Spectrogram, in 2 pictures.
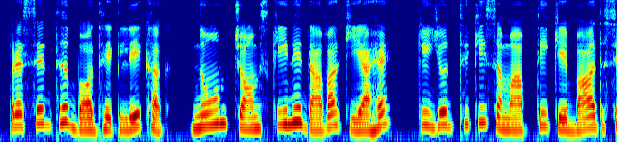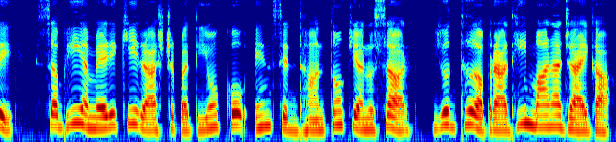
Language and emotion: Hindi, neutral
